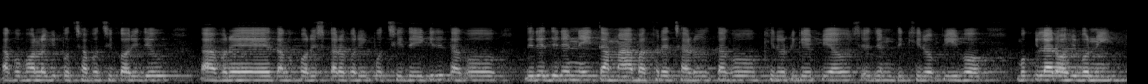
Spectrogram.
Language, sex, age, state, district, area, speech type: Odia, female, 60+, Odisha, Khordha, rural, spontaneous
